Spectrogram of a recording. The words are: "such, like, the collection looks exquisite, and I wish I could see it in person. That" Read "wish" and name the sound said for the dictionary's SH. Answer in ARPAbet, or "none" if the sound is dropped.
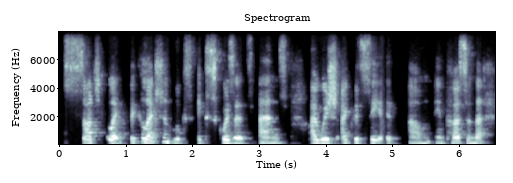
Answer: SH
